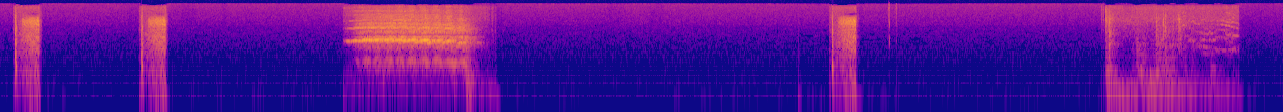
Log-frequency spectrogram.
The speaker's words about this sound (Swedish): Det står en häst på verandan till det gamla huset.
